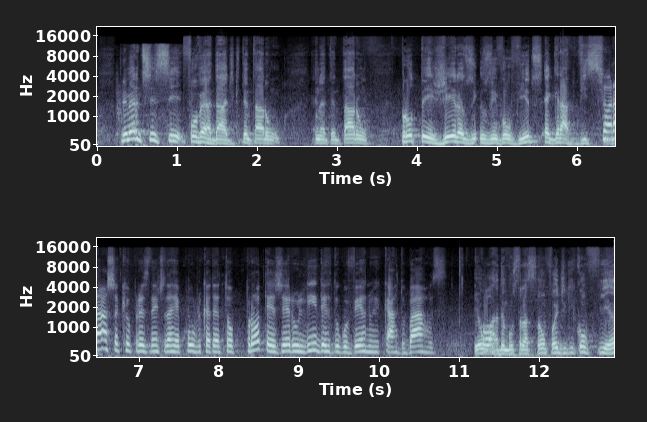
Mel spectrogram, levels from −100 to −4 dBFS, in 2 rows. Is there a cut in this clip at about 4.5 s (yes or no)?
no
